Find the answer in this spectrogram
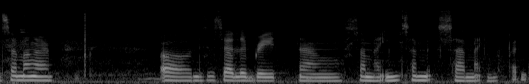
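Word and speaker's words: Samhain: mga ah nagce-celebrate ng samain Paano ba bigkasin yit saen so sawin so sa mga nagce-celebrate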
